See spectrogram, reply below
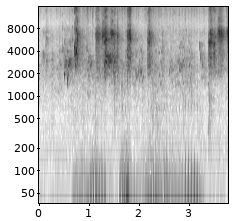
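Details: Mating-excited budgies, Larkana, Sindh, recorded March 9, 2024: scratchy squawks and sharp chirps in irregular bursts over low rumbling thuds, possibly wingbeats or movement.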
